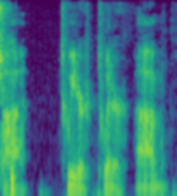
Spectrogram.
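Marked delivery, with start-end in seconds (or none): none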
